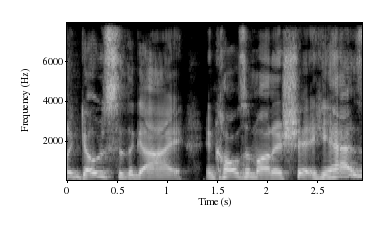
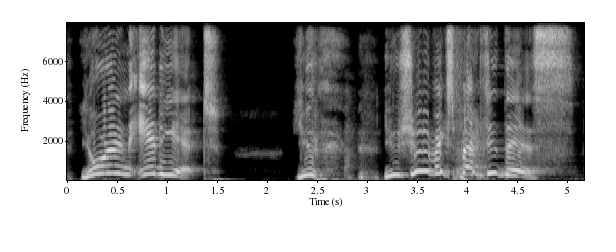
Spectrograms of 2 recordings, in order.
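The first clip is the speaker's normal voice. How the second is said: exasperated laughing rant; 10 semitones higher, slower than usual. Real, not acted. Ranting at the film's hero.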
